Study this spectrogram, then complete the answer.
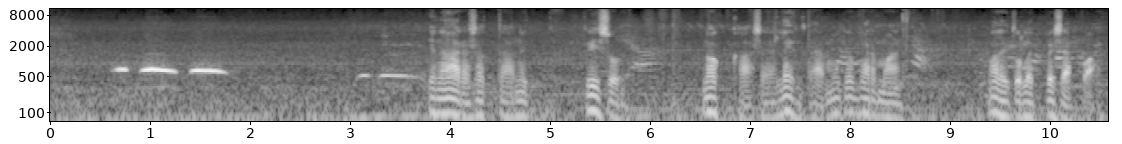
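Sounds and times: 
man whistling and hooting imitating a bird's call: 0:00.6 - 0:01.8
speech: 0:03.8 - 0:05.9, 0:06.5 - 0:08.8, 0:09.4 - 0:10.5.

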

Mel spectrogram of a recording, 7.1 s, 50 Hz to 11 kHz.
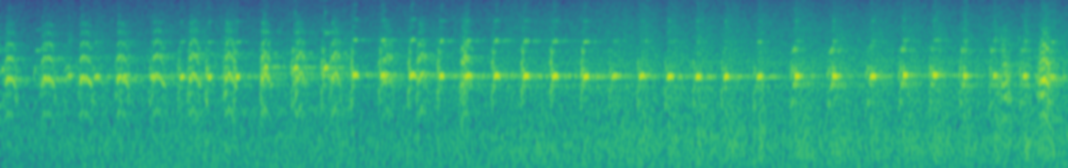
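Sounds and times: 
white-tailed eagle yelping calls: 0:00.0 - 0:07.1.

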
